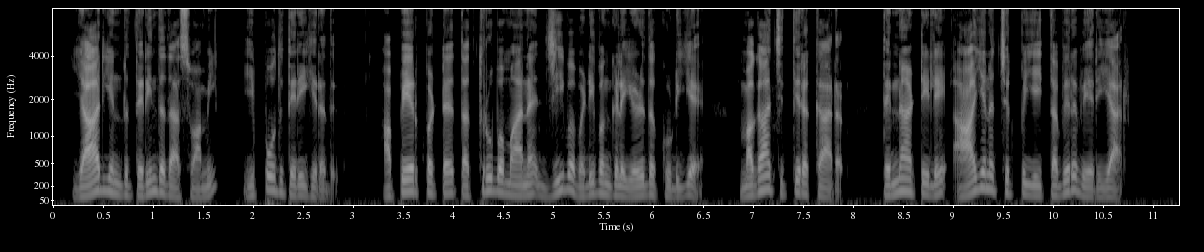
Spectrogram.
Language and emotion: Tamil, neutral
